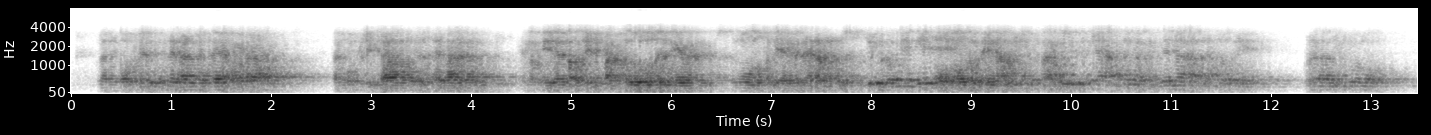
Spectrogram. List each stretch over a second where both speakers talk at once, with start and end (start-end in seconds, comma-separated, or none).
8.6-10.0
